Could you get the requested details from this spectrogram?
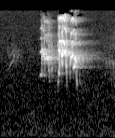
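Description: A lovebird gives a brief burst of harsh, high chirps, two scratchy notes in about half a second, over quiet background.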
